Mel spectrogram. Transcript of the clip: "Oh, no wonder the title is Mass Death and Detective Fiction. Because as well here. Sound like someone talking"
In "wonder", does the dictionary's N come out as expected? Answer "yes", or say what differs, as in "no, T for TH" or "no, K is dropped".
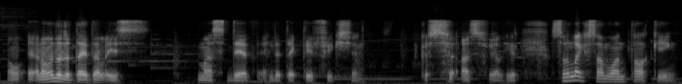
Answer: no, N is dropped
